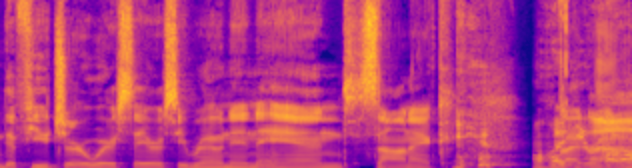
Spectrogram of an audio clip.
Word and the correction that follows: Saoirse: Did you call her the Game of Thrones character Cersei? – No, how do you say her name? – Saoirse Ronan.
